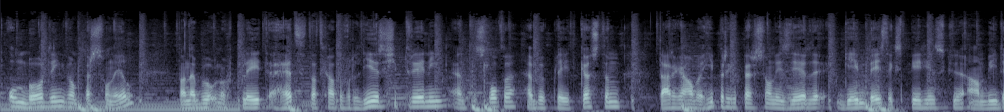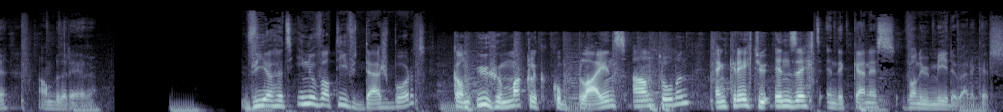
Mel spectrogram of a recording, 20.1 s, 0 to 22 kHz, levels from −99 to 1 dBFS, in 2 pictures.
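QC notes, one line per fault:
14.41–18.18 s, input switched to a poorer device: the recording likely jumped to a different, lower-grade input, then back. Over that span nothing is present above 7.6 kHz, so the sound turns duller and boxier, its tone changes, its level shifts by around 5 dB, and a new background noise floor appears roughly 35 dB below the signal. There is no silence at either switch, so the change in character is abrupt and seamless.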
